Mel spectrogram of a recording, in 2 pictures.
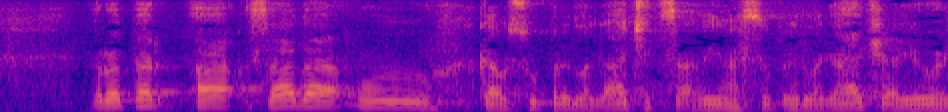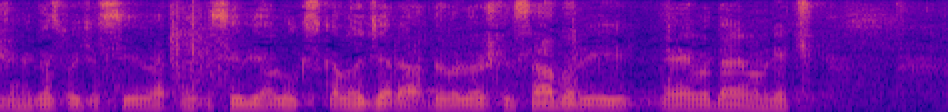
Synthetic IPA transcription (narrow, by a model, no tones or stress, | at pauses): ɾot̪aɾasad̪a | kaosupɾed̪laɡaːt͡ʃit̪saimasupɾed̪laɡaːt͡ʃaiuʋaʒeniɡo̞spod͡ʒassilʋijalukskalod͡ʒaɾad̪o̞bɾod̪o̞ʃliesaːbo̞ɾieʋod̪aːjemʋamɾjet͡ʃ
